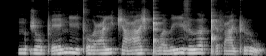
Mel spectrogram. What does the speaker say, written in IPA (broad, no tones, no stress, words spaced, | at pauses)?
nuʔʒoːpʼeː ŋiː tʼoːʕiː t͡ʃaʕaʒ ɡ͡ǃoːɐ̯ðiː zɯːɐ̯ ǃʼɛfʕalʲpʼɯw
